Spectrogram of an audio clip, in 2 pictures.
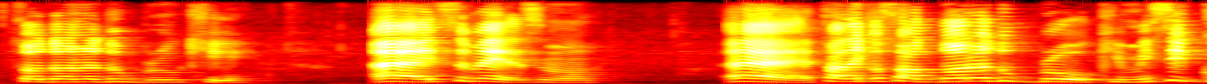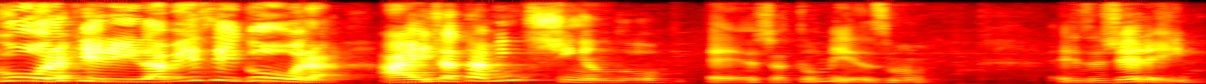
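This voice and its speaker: Bright, lively young Brazilian woman. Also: high voice. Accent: Brazilian Portuguese. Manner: chatty and playful, reads out chat lines in mock voices. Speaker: gaming YouTuber. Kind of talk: playing and narrating a role-play game.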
